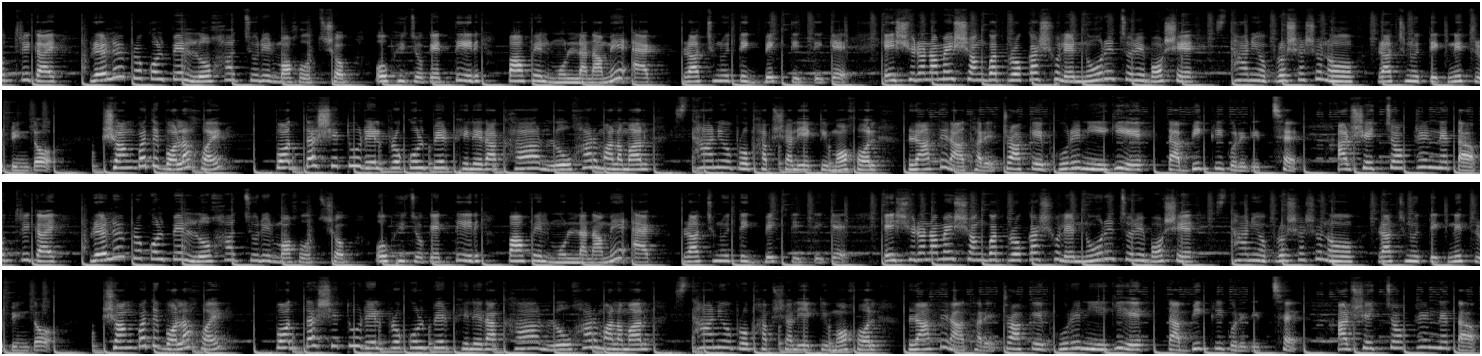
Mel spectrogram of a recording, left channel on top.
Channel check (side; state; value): both; normal; correlation 0.86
